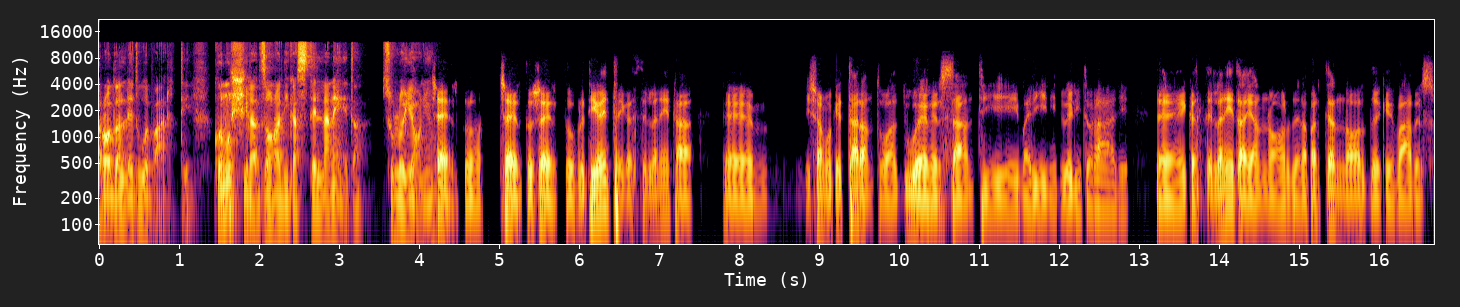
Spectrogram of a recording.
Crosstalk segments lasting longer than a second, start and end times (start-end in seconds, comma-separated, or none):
none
